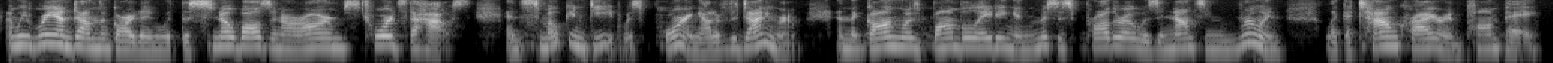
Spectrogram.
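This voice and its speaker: A woman reading literary prose as a storyteller, with deliberate, dramatic phrasing. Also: on the high side. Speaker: reader in a church readers theatre.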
